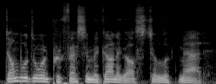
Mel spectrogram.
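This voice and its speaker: A man's voice: medium pitch, animated, quick pace, warm tone, no echo, clean studio sound. A man giving a theatrical, mock-serious dramatic reading of fan fiction as the narrator. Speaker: reader.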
